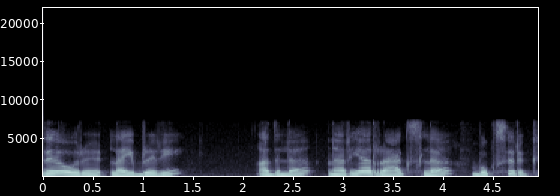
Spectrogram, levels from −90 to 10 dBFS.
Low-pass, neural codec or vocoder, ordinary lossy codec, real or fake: 7.2 kHz; none; none; real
